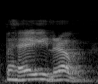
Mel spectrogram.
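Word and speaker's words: Bhairav: next लिखा हुआ है बी एच ए आई आर ए व तो क्या बन गया भैरव बी एच है बी के तुरंत बाद एच है तो बी के तुरंत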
